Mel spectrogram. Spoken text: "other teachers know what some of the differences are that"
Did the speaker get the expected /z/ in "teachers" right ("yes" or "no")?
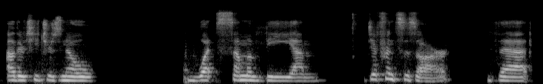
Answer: yes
